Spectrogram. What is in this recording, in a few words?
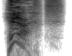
Horse Sprint Adult; Duviri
